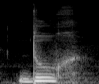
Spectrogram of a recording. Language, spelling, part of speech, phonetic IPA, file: Ukrainian, дух, noun, [dux], Uk-дух.ogg
- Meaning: 1. spirit 2. ghost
